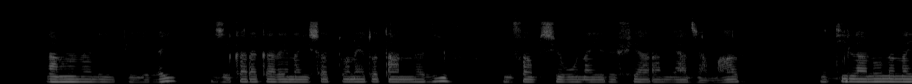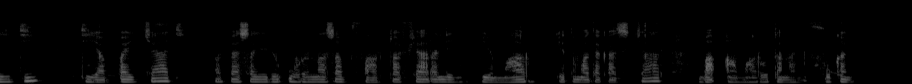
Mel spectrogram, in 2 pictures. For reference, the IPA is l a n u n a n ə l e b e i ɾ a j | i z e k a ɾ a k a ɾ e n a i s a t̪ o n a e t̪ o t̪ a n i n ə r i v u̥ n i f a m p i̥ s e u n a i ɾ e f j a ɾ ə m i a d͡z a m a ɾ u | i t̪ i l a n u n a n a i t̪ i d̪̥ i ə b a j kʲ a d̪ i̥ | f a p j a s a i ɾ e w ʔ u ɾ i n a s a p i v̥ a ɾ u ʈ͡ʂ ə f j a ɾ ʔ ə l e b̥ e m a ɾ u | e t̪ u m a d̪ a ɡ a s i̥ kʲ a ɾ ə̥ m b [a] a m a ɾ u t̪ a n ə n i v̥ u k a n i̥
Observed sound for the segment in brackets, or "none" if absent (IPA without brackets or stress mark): a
